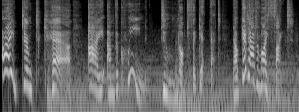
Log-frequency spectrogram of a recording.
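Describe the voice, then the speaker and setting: A woman's voice: high voice, wildly swooping pitch, unhurried, over music, voice pushed up, full character voice. A woman voicing a scheming, theatrical noblewoman and stepmother queen in a fairy-tale storybook. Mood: cold, commanding. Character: scheming noblewoman, falsely tender, turned cruel stepmother queen.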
